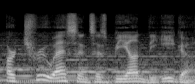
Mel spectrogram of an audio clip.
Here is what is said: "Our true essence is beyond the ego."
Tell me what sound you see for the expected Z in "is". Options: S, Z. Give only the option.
Z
